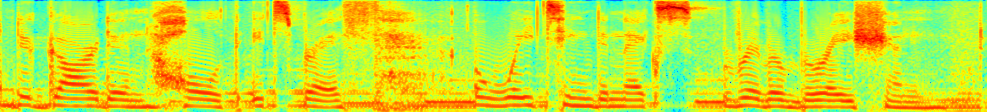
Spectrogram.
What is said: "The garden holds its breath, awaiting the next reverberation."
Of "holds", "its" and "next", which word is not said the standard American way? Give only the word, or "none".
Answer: holds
